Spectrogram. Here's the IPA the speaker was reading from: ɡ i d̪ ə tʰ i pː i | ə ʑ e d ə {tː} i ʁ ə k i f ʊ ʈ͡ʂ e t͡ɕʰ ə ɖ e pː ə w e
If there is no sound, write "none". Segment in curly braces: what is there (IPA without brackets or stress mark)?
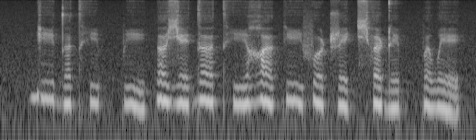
tʰ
